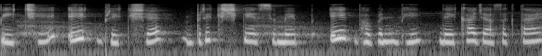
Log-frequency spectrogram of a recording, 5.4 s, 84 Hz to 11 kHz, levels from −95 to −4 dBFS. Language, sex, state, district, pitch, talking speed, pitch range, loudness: Hindi, female, Bihar, Bhagalpur, 295 Hz, 155 wpm, 285-315 Hz, -30 LUFS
